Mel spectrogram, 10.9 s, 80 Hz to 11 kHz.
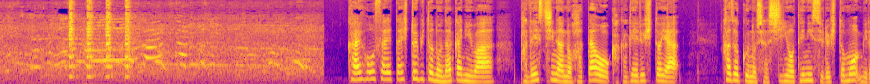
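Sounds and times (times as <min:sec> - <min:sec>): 
bustling outdoor crowd with excited voices and chatter: 0:00.0 - 0:04.1
car horn honks: 0:00.8 - 0:01.8
speech: 0:04.4 - 0:10.8.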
